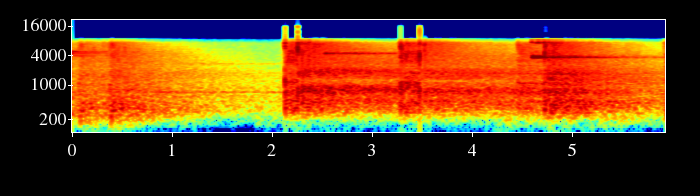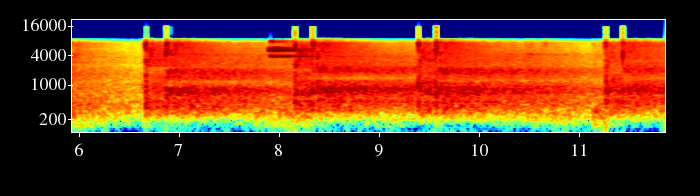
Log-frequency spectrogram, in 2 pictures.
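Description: Squash rally starting about two seconds in: a sharp smack of racket on ball or ball off the wall every one to two seconds, each ringing out in the court's echo, with short high squeaks of shoes on the wooden floor.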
